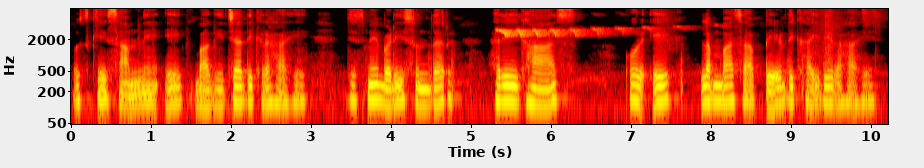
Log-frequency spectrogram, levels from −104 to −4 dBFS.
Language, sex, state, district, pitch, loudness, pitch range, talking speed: Hindi, male, Chhattisgarh, Raigarh, 130 Hz, -38 LUFS, 115-135 Hz, 125 wpm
